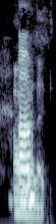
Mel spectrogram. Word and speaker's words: Ayelet: First of all, my name is pronounced Ayelet, as in Ayelet. I yell it. – Ayelet, yeah.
